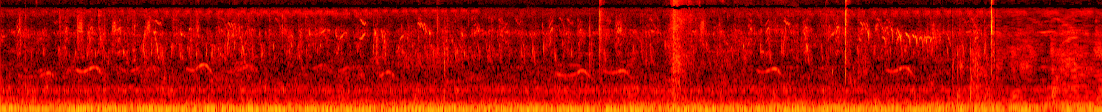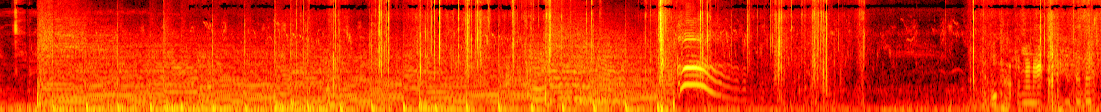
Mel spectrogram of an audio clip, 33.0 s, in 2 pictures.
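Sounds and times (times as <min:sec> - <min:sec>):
sharp clicks: 0:20.6 - 0:29.5
high bird chirps: 0:26.1 - 0:33.0.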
